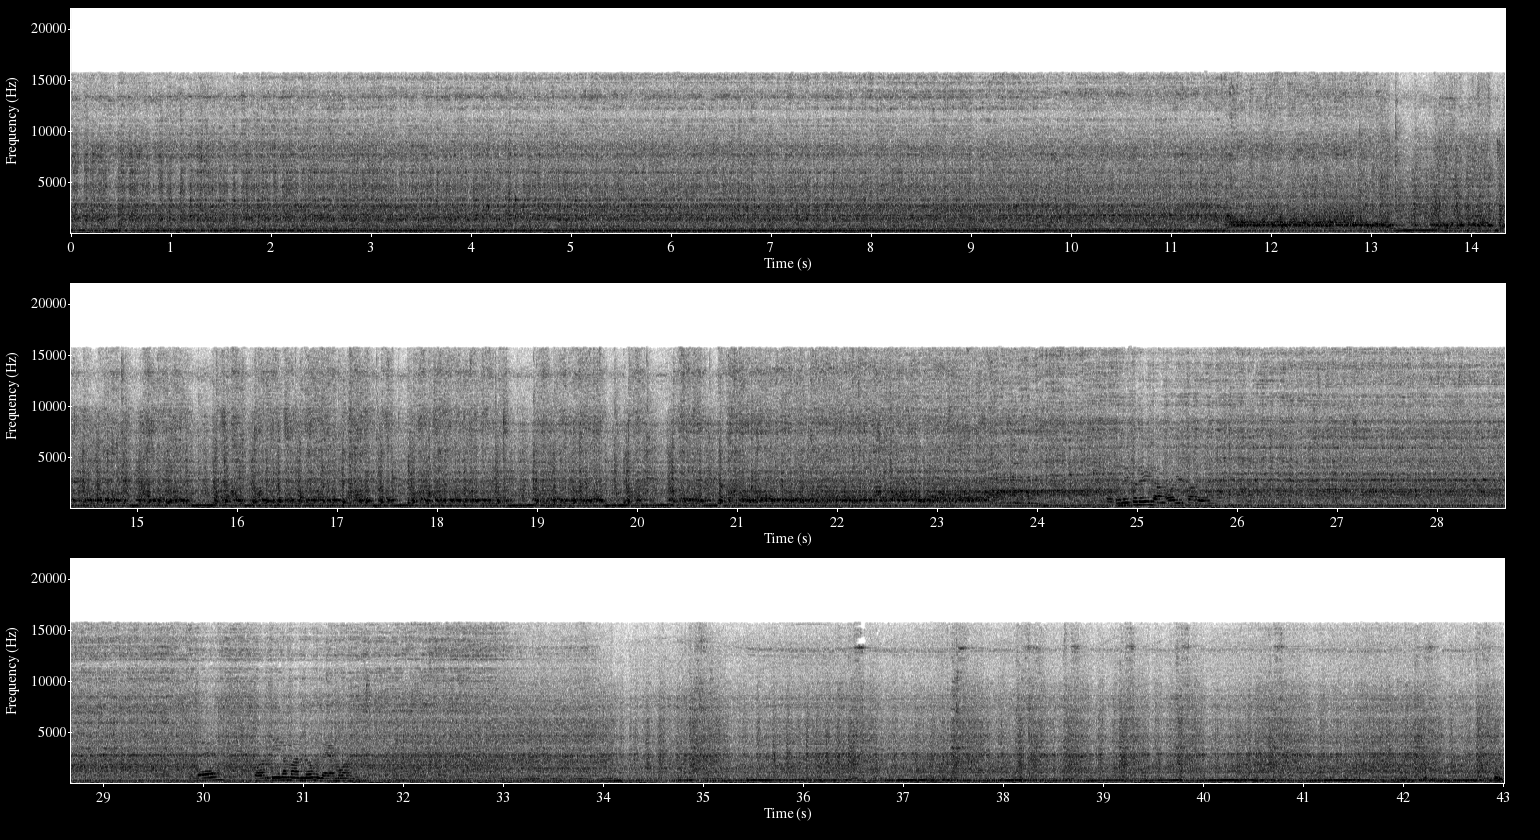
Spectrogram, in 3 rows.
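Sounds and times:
blender motor running: 0.0s - 43.0s.

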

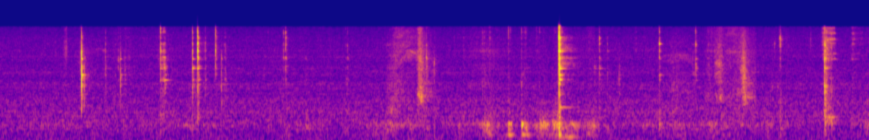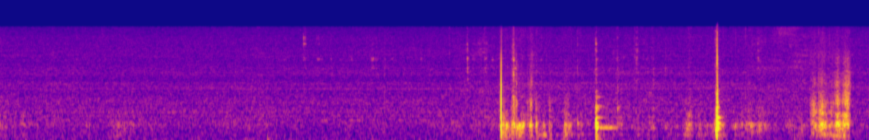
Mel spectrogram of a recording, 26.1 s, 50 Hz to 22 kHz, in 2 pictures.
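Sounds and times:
light handling rustle: 5.8s - 11.8s.

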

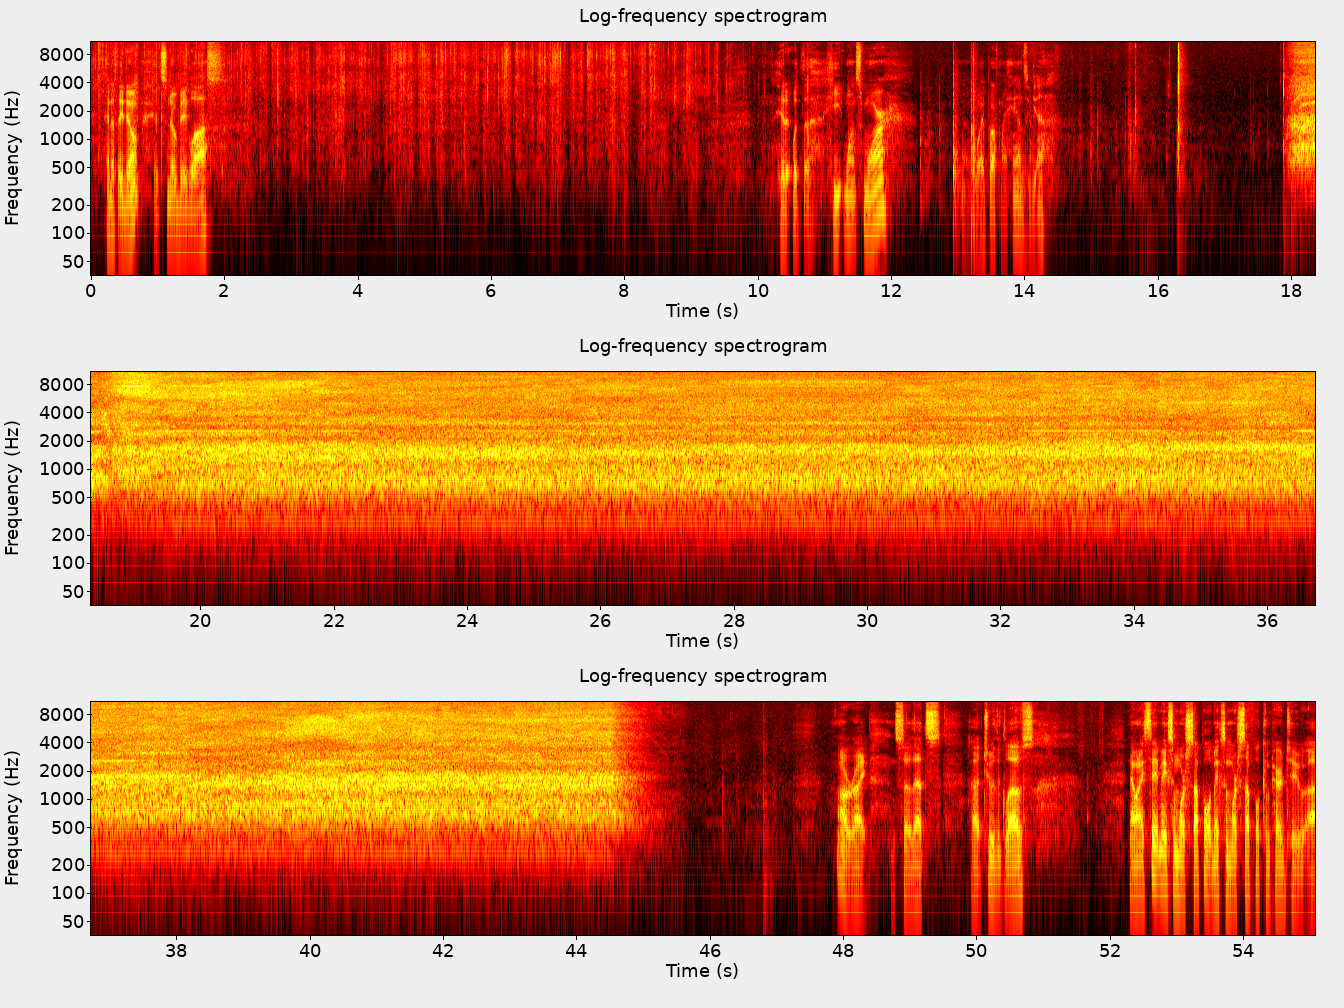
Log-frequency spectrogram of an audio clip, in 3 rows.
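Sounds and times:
blower winding down: 17.9s - 45.6s
hot-air blower running: 17.9s - 45.6s.

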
